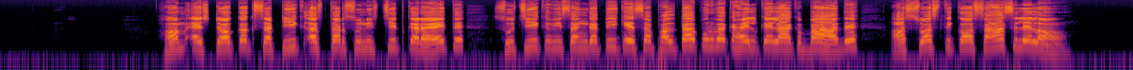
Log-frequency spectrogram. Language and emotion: Maithili, happy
